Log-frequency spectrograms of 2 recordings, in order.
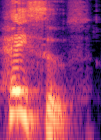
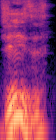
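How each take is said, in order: First: The name is said with a Spanish pronunciation. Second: The name is said with an English pronunciation. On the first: The speaker calls it right. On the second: The speaker calls it wrong. "is not pronounced Jesus"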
